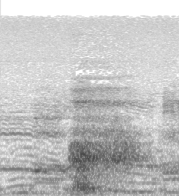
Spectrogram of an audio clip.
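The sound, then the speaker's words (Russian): A single sheep bleats, one wavering mid-pitched call rising out of a faint background hush, as a flock of sheep is brought to a well to drink. “Она дочь Лавана, и она приводит сюда отцовских овец на водопой”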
